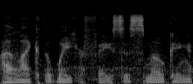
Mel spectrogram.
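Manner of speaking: whispered, very close. A woman slips her arms around your neck, whispering in your ear. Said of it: "whispers in your ear".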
